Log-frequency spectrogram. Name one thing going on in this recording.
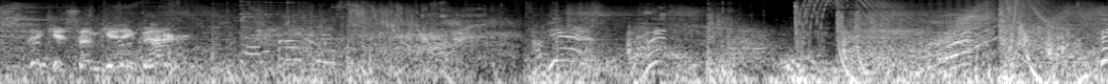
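Magic blasts burst and whoosh.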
